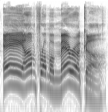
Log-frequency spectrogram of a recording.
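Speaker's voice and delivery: drawn-out, exaggerated American accent; shitty American accent. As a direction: imitate a bad impression of an American. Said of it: "they'll be like".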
